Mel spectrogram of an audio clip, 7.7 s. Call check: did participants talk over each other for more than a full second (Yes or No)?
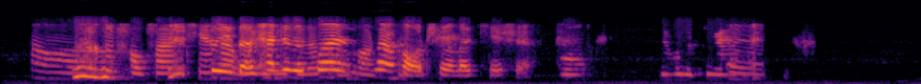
Yes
